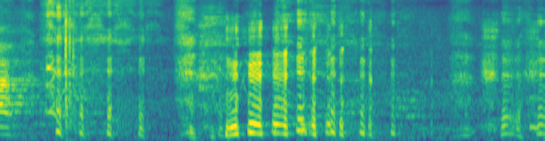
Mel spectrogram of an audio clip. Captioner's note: laughter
